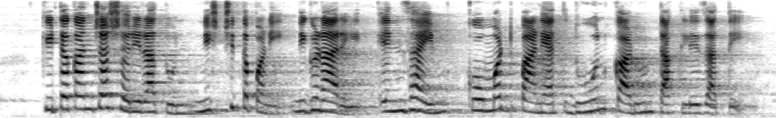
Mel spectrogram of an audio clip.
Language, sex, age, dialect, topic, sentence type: Marathi, female, 18-24, Standard Marathi, agriculture, statement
